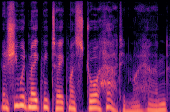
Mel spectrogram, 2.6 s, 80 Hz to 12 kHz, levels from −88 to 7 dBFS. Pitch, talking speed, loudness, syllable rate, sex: 145 Hz, 280 wpm, -18 LUFS, 4.9 syllables/s, male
